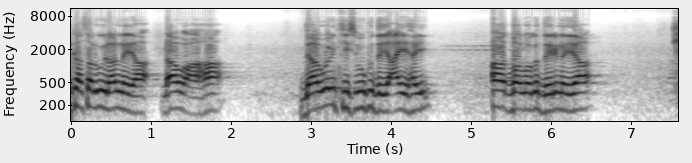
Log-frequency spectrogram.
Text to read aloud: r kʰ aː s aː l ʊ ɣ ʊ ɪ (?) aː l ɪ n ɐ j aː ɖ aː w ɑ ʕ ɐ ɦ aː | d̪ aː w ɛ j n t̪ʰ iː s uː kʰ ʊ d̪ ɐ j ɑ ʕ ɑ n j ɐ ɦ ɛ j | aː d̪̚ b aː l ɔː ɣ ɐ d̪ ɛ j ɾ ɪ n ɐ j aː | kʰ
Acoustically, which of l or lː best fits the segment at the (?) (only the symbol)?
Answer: l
